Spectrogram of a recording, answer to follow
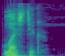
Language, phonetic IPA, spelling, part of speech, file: Russian, [ˈɫasʲtʲɪk], ластик, noun, Ru-ластик.ogg
- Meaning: 1. eraser (rubber implement for erasing pencil marks) 2. lasting (a type of fabric)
